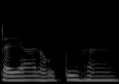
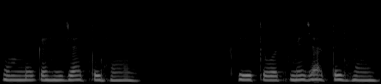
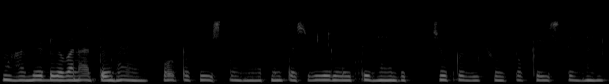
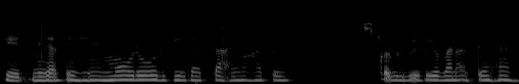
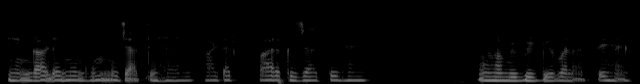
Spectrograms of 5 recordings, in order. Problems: low volume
